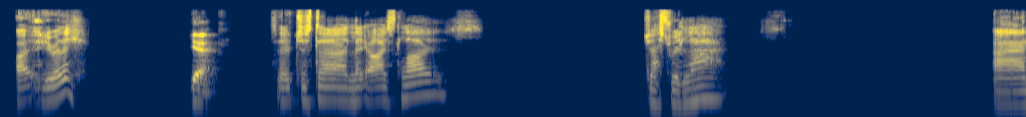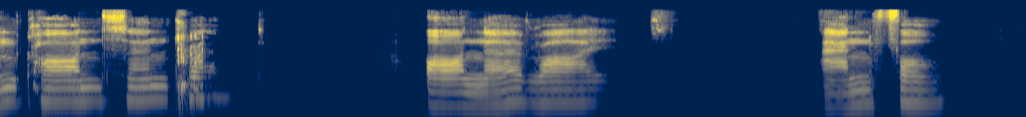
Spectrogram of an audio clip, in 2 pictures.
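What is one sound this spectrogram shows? A man speaks calmly in bursts over an online call.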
